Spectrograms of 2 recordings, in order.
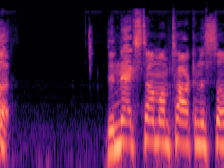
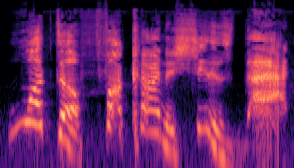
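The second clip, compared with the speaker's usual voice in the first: high, loud, incredulous cry; stunned disbelief; 9 semitones higher, 5 dB louder than usual. Real, not acted. Reacting stunned to the agency name.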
